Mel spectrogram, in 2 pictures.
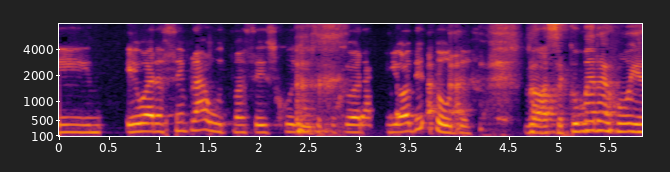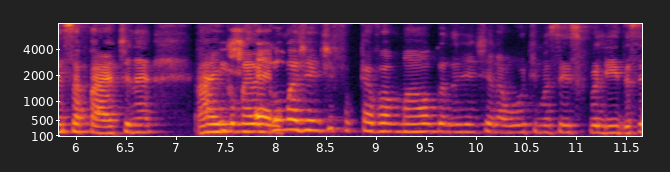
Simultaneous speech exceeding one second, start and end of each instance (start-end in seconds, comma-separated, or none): none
